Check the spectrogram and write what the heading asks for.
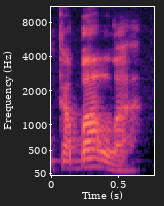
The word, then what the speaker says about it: Cabala: Quando eu estudei esse assunto com os judeus, eles pronunciavam Cabalá. Mas todo mundo pronuncia Cabala.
